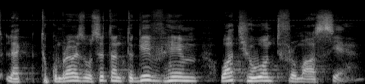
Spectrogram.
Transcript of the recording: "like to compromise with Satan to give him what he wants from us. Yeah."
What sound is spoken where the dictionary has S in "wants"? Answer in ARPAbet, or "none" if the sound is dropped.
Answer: none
